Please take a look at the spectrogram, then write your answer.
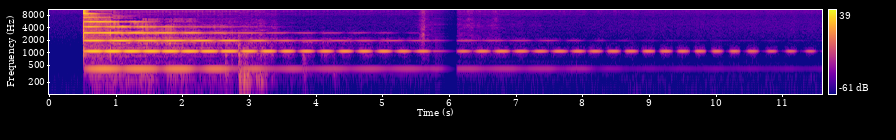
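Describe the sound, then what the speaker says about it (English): A meditation gong is struck once, giving a bright, clear strike that rings on with a slowly pulsing, fading hum for many seconds, alone in silence. "Now I'm going to ring the gong."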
